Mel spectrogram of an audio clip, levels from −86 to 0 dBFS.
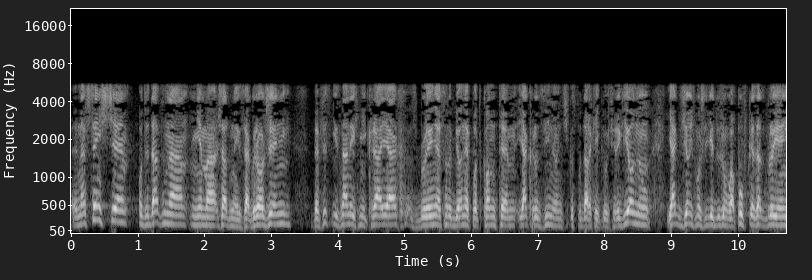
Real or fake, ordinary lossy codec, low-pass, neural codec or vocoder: real; none; 5.4 kHz; none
